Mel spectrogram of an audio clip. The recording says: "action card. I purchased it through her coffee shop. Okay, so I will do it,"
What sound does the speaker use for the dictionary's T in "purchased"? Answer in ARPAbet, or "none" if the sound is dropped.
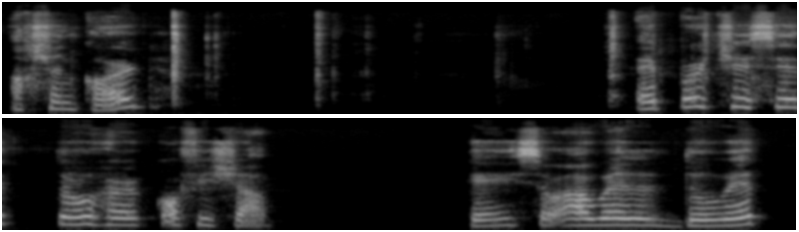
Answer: none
